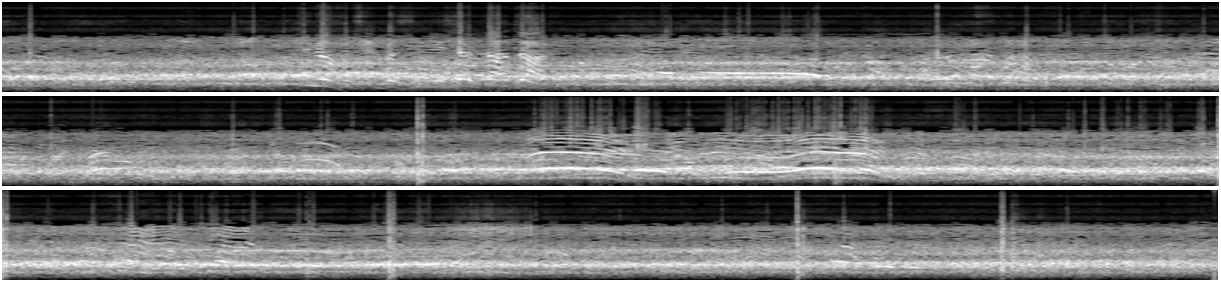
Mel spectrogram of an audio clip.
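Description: A huge stadium crowd chants and sings loudly throughout.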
